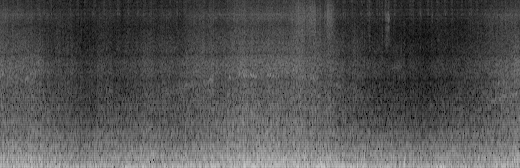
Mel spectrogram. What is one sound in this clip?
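Strong wind roars and buffets loudly throughout.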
